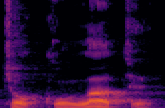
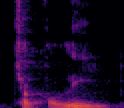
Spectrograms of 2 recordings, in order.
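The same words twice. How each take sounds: First: Four syllables, stress on the third. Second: Three syllables, stress on the third. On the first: This is the Spanish pronunciation. "having four syllables with the stress on the third one" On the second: This is the Chinese pronunciation. "a three-syllable word with a stress on the third syllable"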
